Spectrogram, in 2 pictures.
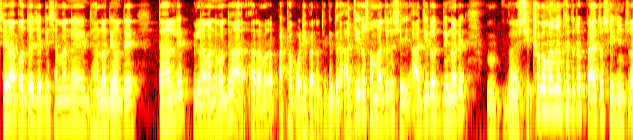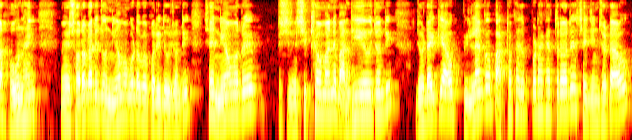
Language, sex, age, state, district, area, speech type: Odia, male, 45-60, Odisha, Jajpur, rural, spontaneous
